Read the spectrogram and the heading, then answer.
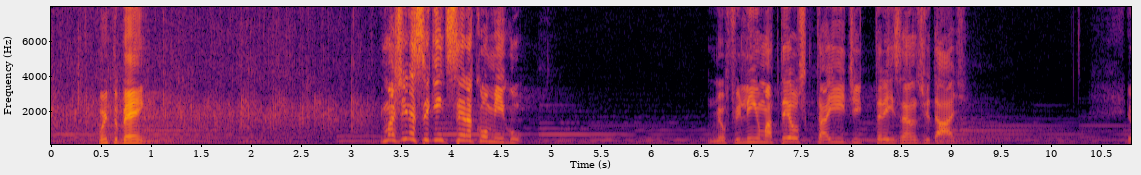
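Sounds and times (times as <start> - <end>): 
audience applauding: 0.0 - 4.1
speech: 0.5 - 1.2, 3.3 - 4.8, 6.6 - 9.2.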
